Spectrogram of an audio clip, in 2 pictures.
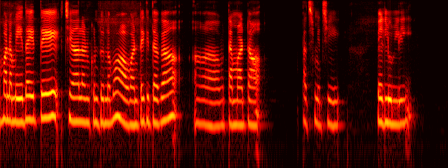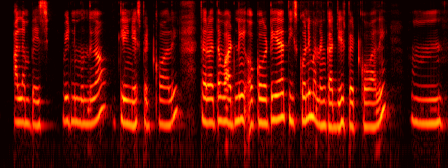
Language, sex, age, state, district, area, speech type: Telugu, female, 18-30, Telangana, Mancherial, rural, spontaneous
